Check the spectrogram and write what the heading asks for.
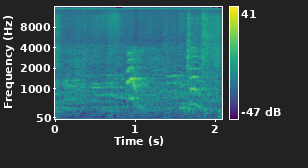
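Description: A poodle puppy gives a short, high yip about a second in and another brief sound near the end, over people talking in the background.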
